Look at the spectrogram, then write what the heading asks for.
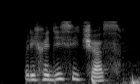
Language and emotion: Russian, neutral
